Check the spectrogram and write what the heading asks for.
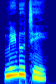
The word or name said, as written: ಮಿಡಚಿ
